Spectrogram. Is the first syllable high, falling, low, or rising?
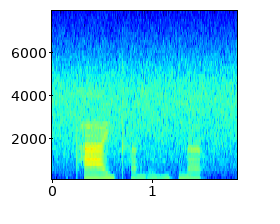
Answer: high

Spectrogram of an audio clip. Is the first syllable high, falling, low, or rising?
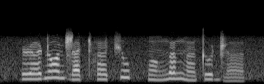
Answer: rising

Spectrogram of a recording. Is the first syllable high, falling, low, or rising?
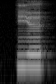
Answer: high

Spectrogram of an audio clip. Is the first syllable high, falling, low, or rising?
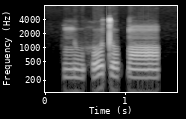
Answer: low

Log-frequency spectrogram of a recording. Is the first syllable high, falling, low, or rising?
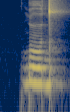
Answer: low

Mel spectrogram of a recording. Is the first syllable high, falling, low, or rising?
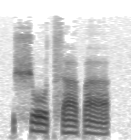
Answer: falling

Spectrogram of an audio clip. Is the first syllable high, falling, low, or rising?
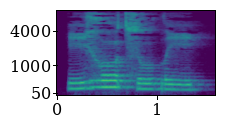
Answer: rising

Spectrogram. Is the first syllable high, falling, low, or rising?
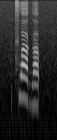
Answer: falling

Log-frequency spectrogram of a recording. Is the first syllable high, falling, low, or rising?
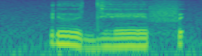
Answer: falling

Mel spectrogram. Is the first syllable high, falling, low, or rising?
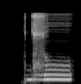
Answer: high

